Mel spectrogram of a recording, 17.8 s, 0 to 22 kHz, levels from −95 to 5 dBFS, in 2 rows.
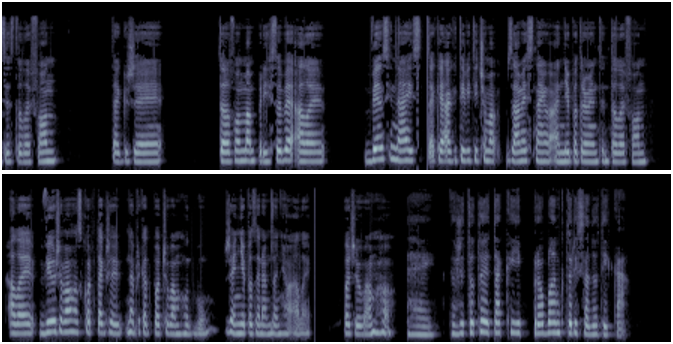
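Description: From 0.14 to 17.74 s, word clock ticks recur roughly every 0.15 s: an unlocked receiver clock, about 150 ppm off, slips one sample, unlike random clicks.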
